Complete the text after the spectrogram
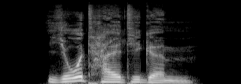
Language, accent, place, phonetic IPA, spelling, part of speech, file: German, Germany, Berlin, [ˈjoːtˌhaltɪɡəm], jodhaltigem, adjective, De-jodhaltigem.ogg
- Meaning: strong dative masculine/neuter singular of jodhaltig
